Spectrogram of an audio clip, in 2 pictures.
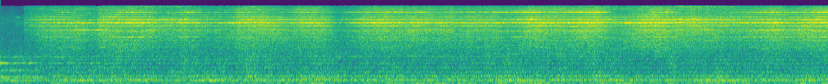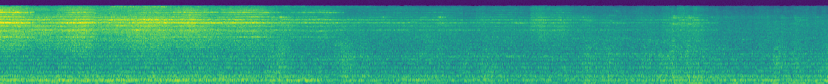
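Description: A train rumbles steadily along the rails through an echoing tunnel.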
